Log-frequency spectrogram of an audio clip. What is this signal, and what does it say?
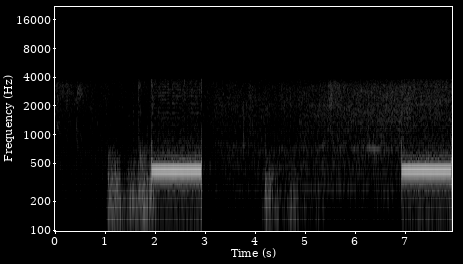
Ringback tone (Europe, 425 Hz).
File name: out- -2011- - - .20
